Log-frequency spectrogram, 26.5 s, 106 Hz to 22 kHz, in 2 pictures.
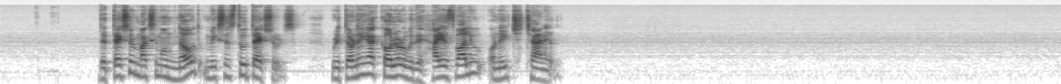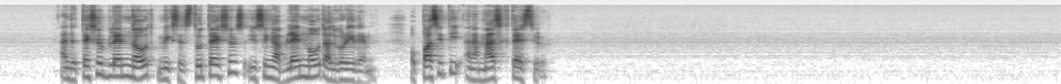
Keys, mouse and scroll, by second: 2.4 click, 5.8 click, 7.0 click, 8.0 click, 9.4 click, 10.0 click, 10.4 d, 11.4 click, 12.3 click, 15.1-16.4 drag, 18.6 click, 19.8 click, 21.4 click, 24.0 click, 24.7 click, 25.9 click, 26.3 click.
